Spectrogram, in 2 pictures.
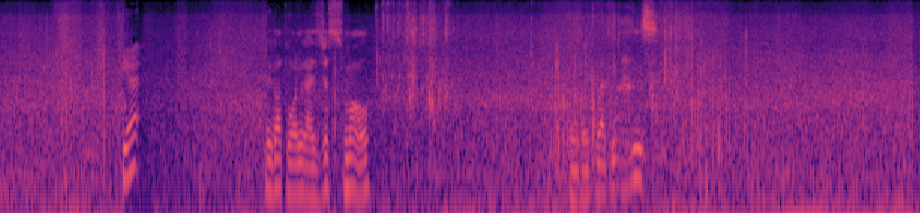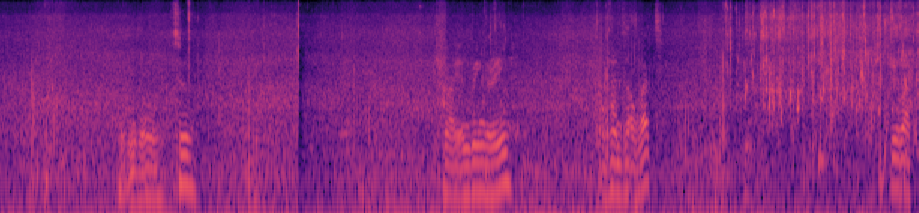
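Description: A shallow stream burbles and flows steadily.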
